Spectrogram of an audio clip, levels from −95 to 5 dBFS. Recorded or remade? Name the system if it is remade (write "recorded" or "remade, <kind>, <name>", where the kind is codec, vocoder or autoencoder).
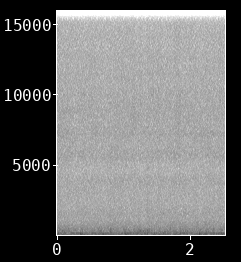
remade, autoencoder, DAC-VAE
